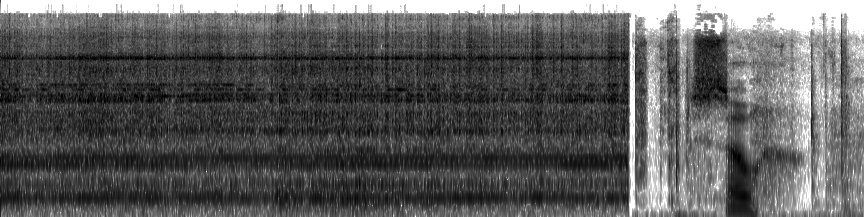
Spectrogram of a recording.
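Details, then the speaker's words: Furnace on a no-heat call, heat mode: steady motor hum with raspy scraping rush, sounding like a diesel; inducer wheel damaged and rubbing in its housing. "well boys I think we we all know what the sound of that is sounds like an inducer take the ABS on this sound like the actual wheel do damage"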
